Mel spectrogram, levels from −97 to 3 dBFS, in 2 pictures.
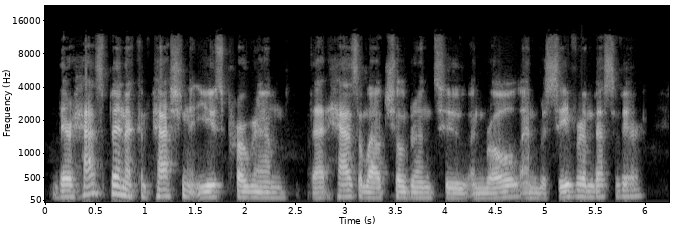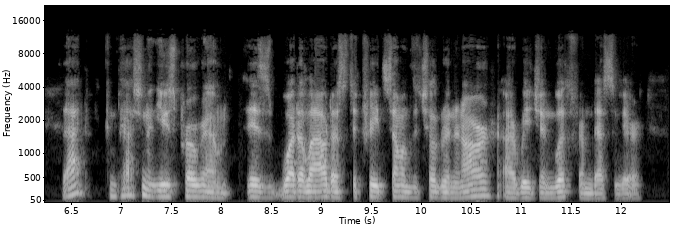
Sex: male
